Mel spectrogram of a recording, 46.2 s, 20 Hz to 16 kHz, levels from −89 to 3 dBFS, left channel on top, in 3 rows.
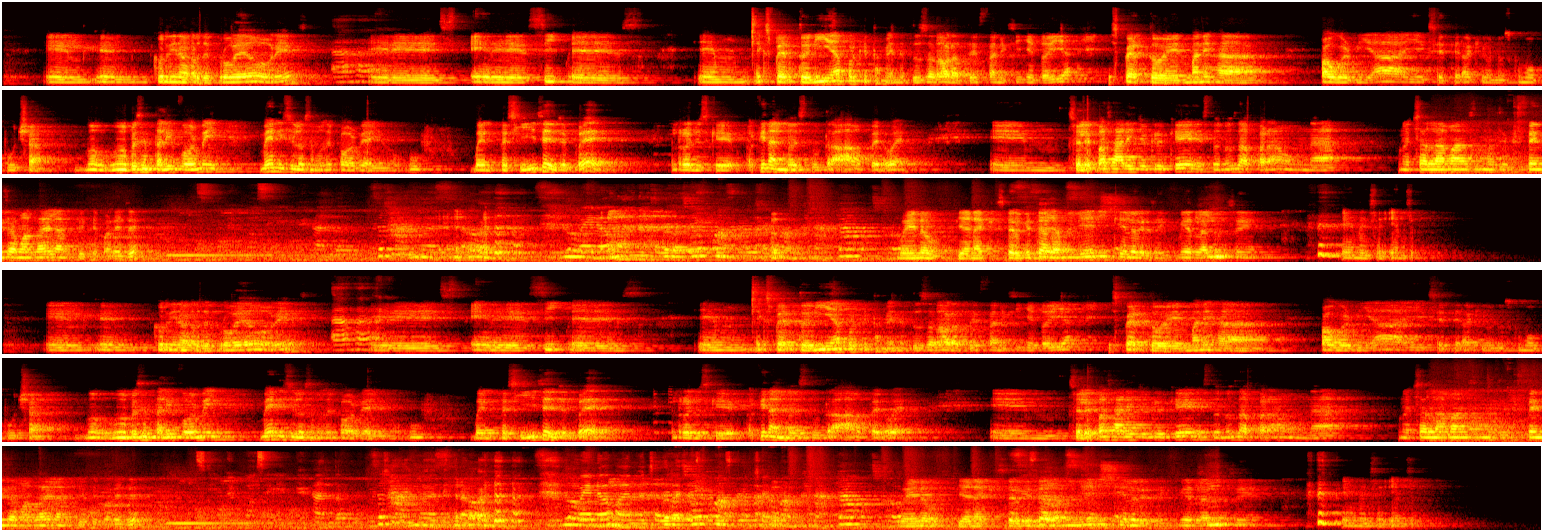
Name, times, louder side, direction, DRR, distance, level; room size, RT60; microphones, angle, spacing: voice 1, 0.4-3.0 3.7-6.2 7.0-12.6 13.2-15.9 16.1-19.7 20.1-21.5 22.1-24.5 24.8-25.0 25.3-28.8 29.4-32.2 35.2-35.4 36.8-37.5 38.5-38.6 39.0-39.1 39.7-43.4 44.2-44.9, left 3 dB, 30° left, 8 dB, 0.5 m, -23 dB
voice 2, 3.3-3.8 33.0-38.7 41.0-41.4 43.8-44.2, right 3 dB, 70° right, 4 dB, 0.8 m, -29 dB
sound 1, 29.6-43.0, right 1 dB, 20° right, 0.6 m, -29 dB
9.1 x 4.3 x 5.2 m, 1.2 s
head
